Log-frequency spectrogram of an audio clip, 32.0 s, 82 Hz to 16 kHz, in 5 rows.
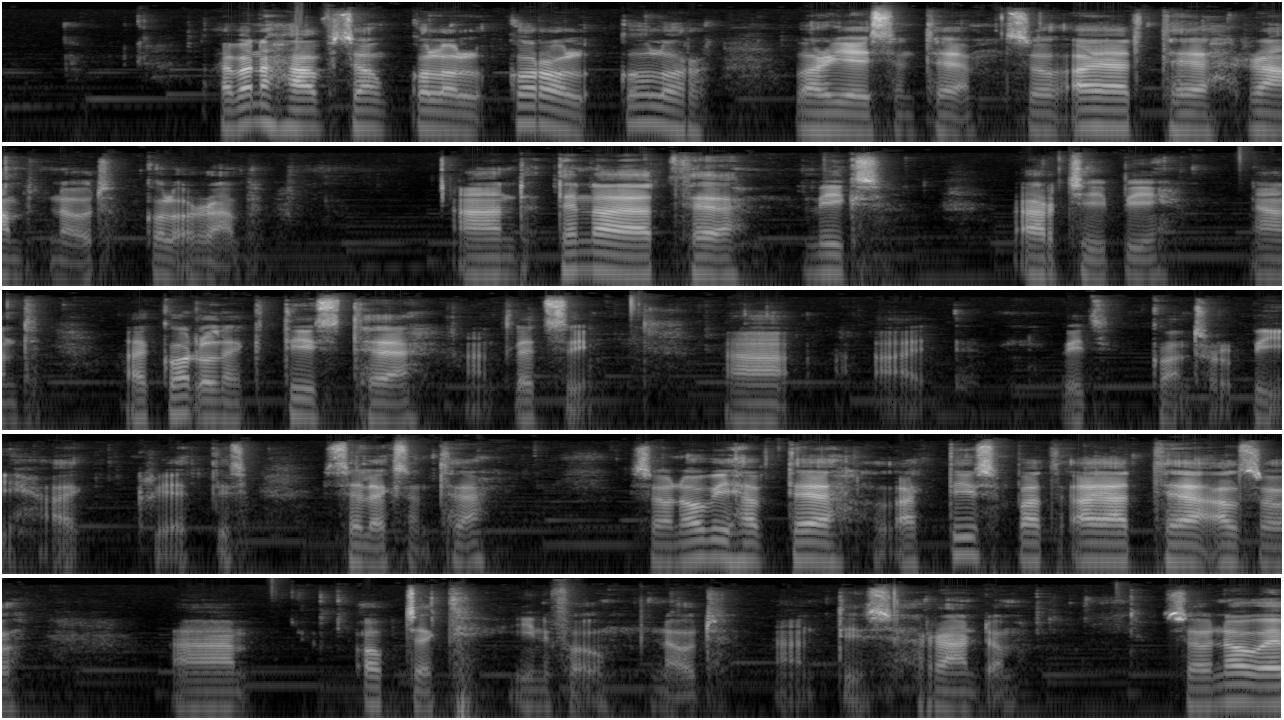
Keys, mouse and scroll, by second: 15.7-17.6 drag, 16.2-20.4 middle drag, 17.6 ctrl+b, 20.4 shift+z, 31.3 ctrl+s, 31.3 middle click.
